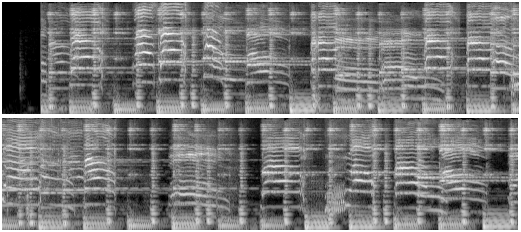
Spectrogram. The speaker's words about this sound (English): Now, those are real cats.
